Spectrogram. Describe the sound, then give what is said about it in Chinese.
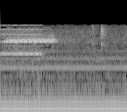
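A telephone beside the hosts rings during a listener call-in show, a bright, high electronic trill lasting about a second, then cuts off, leaving a low steady hum with a faint click afterward. “哇，那个听众厉害了，边上那电话马上响了，这麻烦就是麻烦了，这个一接那个那边又响了”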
